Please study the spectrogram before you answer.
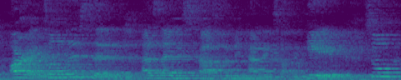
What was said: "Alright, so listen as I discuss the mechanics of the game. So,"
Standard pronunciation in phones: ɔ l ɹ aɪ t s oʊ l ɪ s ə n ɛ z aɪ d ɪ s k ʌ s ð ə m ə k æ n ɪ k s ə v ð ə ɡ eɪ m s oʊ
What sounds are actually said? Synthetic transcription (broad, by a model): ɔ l ɹ aɪ t s oʊ l ɪ s ə n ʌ z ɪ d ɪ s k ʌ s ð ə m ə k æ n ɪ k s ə p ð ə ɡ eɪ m s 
